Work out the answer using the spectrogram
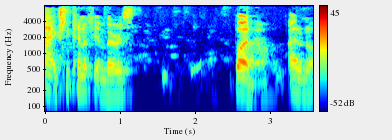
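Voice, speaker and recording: Speaking at a very fast pace, a woman with a German accent uses a fairly low pitch and ordinary pitch variation. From Germany, Berlin (East Germany). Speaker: MMA fighter and watch-party host. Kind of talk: casual live-stream chat. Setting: live stream with friends in room. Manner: informal, with fillers.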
